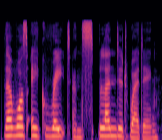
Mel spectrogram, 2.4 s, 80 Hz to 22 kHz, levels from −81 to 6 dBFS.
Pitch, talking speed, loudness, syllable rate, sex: 205 Hz, 175 wpm, -18 LUFS, 4.4 syllables/s, female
